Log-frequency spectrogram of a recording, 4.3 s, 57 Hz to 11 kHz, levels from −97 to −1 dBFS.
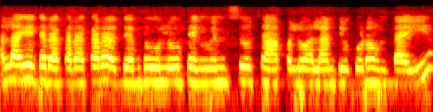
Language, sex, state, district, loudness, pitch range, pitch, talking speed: Telugu, female, Telangana, Nalgonda, -17 LUFS, 220-235 Hz, 225 Hz, 125 wpm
